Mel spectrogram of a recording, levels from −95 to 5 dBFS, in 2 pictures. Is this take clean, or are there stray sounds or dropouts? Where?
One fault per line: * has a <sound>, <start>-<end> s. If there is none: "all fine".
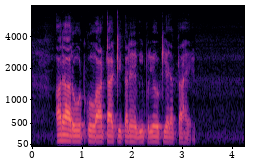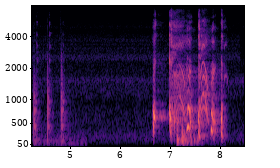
* has a thud, 4.3-5.4 s
* has a cough, 6.6-8.2 s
